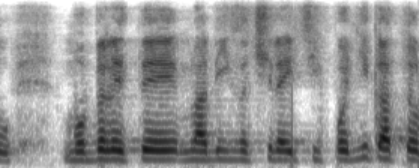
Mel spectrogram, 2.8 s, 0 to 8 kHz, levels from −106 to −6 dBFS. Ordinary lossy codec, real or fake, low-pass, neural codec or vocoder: Opus, 24 kbps; real; 7.2 kHz; none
